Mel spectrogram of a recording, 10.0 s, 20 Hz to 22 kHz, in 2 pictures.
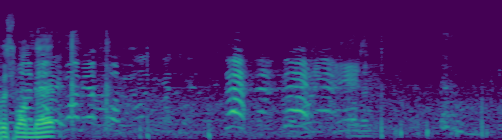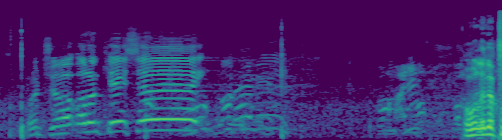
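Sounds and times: outdoor background noise: 0:00.0 - 0:10.0
players shouting: 0:00.2 - 0:08.1.

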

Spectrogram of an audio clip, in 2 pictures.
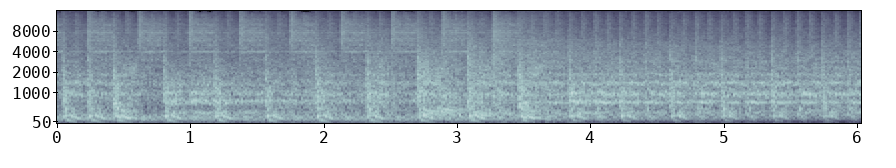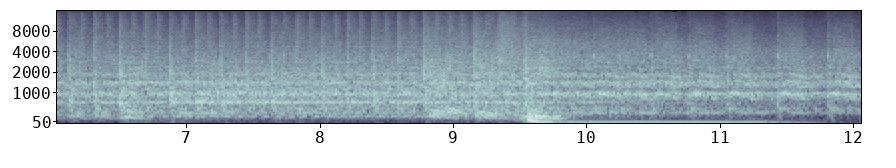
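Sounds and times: rapid high percussion: 0:00.0 - 0:12.0
deep sub-bass tone: 0:09.5 - 0:11.6.

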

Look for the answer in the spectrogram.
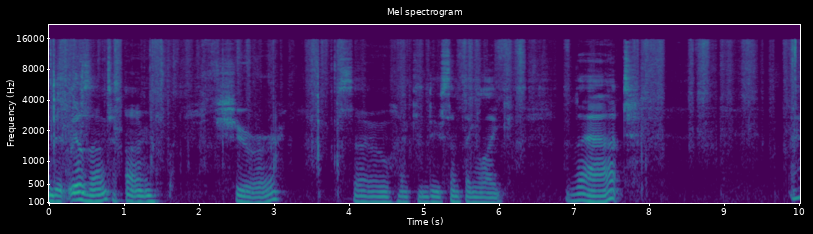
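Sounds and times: paper strips rustling: 0:00.0 - 0:07.0, 0:07.8 - 0:10.0.

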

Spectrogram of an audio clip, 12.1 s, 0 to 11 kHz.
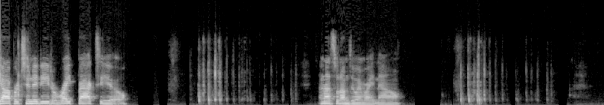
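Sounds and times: computer keyboard typing: 0:03.8 - 0:06.0, 0:09.2 - 0:11.2.

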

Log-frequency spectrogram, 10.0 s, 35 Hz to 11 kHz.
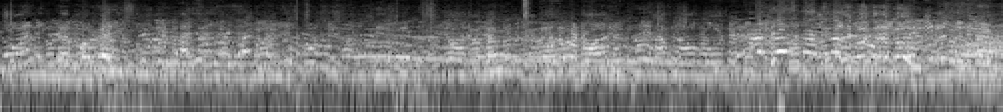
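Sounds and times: voices talking over each other: 0:00.0 - 0:10.0.

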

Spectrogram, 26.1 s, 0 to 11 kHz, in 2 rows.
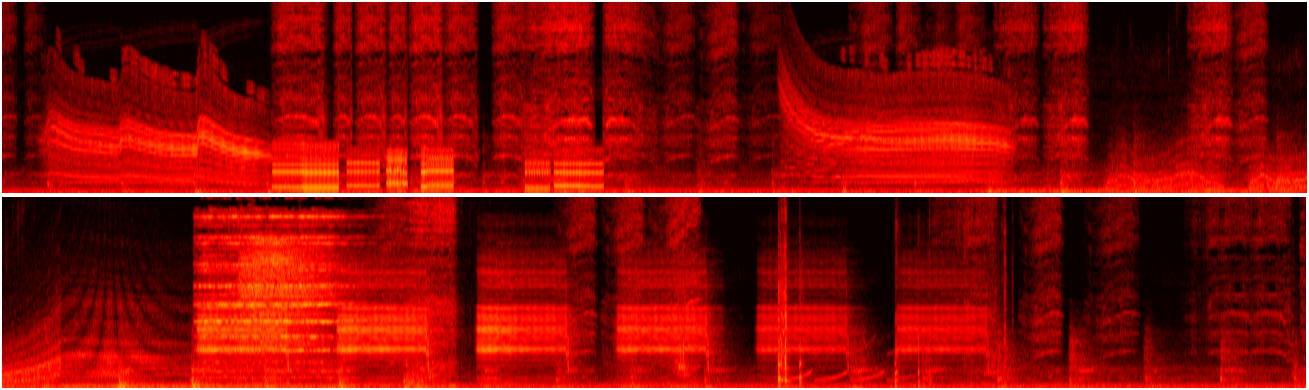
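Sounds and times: electronic buzzing bursts: 0:00.9 - 0:04.6, 0:05.2 - 0:06.0, 0:19.2 - 0:22.9
short electronic pitch glides: 0:02.6 - 0:04.5, 0:05.2 - 0:06.0
steady low hum: 0:02.6 - 0:07.9
synthesized sweeping tone: 0:02.7 - 0:04.5, 0:05.2 - 0:06.0.

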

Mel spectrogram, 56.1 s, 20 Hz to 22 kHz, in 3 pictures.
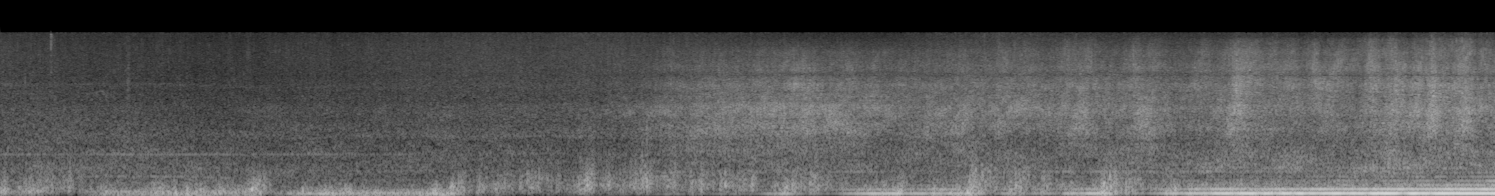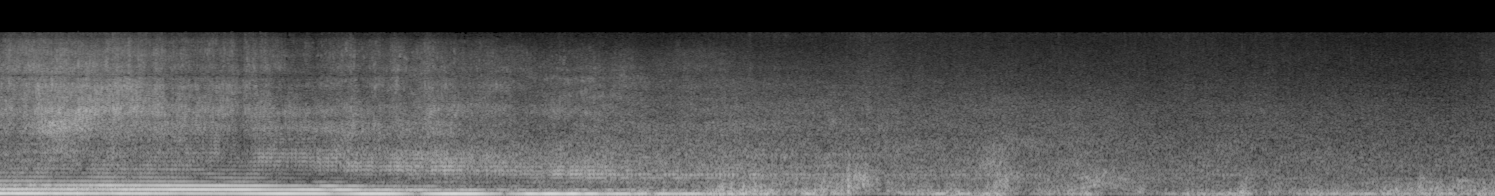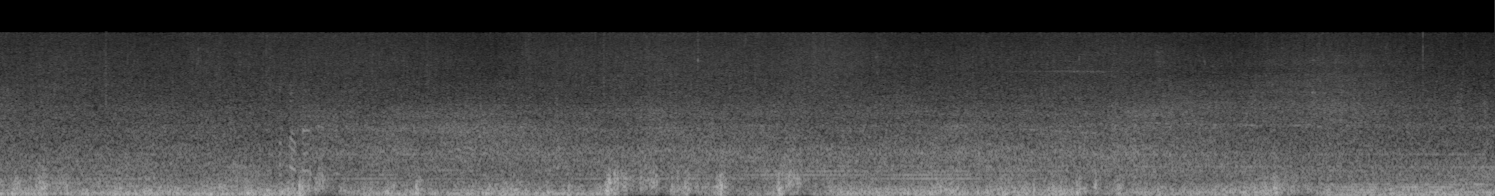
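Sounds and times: light aircraft engine and propeller: 0:00.0 - 0:56.0.

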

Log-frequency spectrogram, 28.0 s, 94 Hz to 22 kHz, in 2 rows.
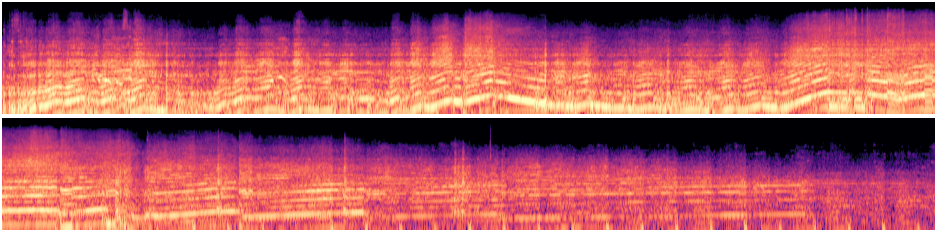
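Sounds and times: car engines revving hard: 0:00.0 - 0:28.0.

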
